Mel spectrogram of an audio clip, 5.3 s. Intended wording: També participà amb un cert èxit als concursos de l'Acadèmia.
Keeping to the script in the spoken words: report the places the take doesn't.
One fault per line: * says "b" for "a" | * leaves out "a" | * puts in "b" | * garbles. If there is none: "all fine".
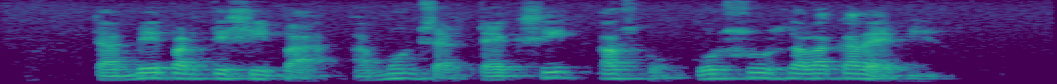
all fine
